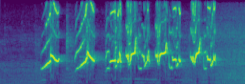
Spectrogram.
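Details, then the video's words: Oriental magpie-robin in full, rapid song meant to provoke rival males and call out opponents: loud, sharply rising and falling whistled notes in quick bursts, about eight phrases packed into under three seconds over faint background hum. "KACER GACOR NGOBRA, Kacer Lain Pasti Langsung Emosi Buka Ekor Kalau Dengar Suara Ini"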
